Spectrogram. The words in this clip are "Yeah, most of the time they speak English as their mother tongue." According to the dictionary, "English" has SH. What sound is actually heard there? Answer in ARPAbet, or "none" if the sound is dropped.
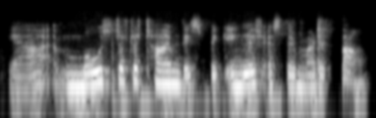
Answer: SH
